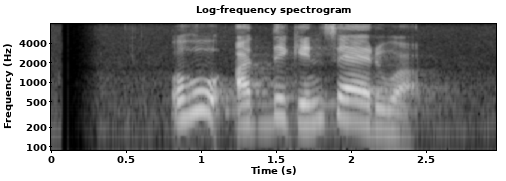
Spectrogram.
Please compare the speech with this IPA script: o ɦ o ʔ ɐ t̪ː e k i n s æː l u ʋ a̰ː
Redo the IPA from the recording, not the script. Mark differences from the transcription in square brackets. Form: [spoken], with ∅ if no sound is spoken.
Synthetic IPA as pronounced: o ɦ [u] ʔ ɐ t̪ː e k [e] n s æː [ɾ] u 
